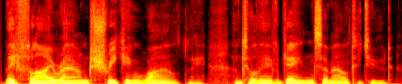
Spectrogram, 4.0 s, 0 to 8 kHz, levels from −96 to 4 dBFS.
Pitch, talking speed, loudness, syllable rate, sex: 125 Hz, 165 wpm, -15 LUFS, 5.1 syllables/s, male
